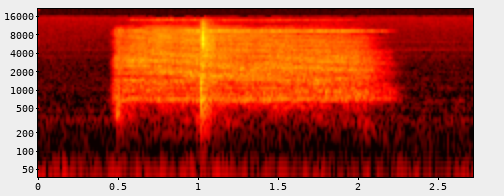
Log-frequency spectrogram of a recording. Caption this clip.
glass slide 05
sliding a glass across a table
